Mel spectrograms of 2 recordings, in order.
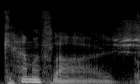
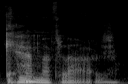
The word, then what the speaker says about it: camouflage: Where the Schwa hides, it's camouflage. Ooh, I love that word. Camouflage. Yes, say that. Camouflage. Camouflage, but with very different pronunciation. And of course, our friend the Schwa in the middle there.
